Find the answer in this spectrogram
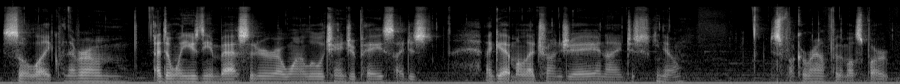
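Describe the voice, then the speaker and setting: Young guy talking over his game footage, super gravelly, bright edge, flat delivery, lots of ums, kinda out of breath. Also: mid-range voice, brisk. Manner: rambling, many ums and restarts. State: a little out of breath. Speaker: video creator giving commentary. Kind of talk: casual gameplay commentary.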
